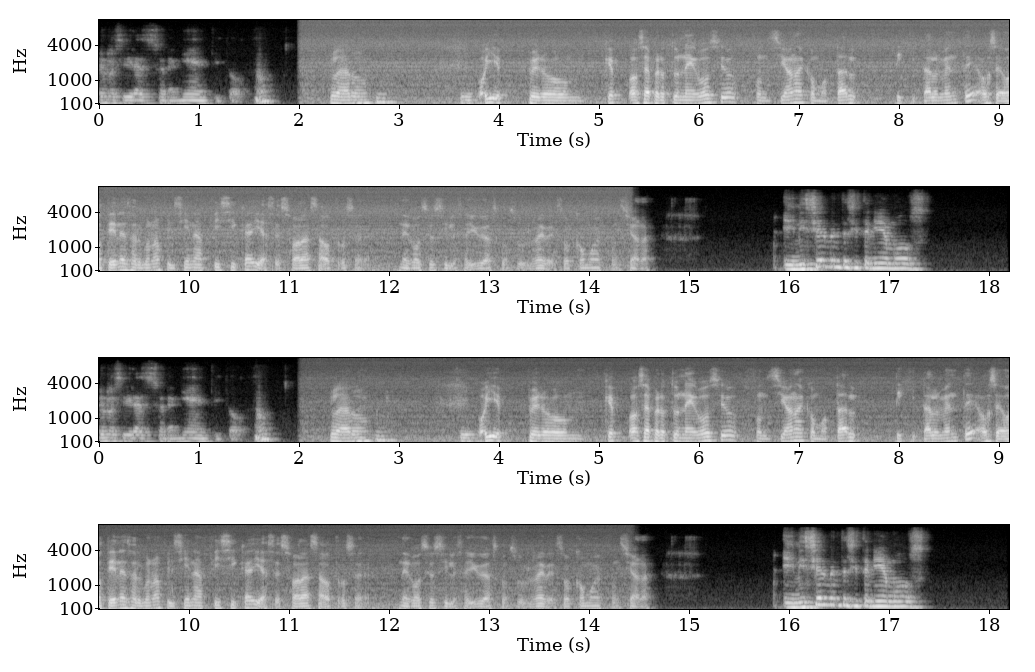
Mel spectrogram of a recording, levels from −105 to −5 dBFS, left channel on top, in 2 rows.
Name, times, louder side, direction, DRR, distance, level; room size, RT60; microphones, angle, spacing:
voice 1, 0.0-1.7 2.5-2.9 3.6-3.8 15.9-17.3, equal, 85° right, 2.4 m, -25 dB
sound 1, 2.0-14.4, left 4 dB, 35° left, 0.8 m, -36 dB
voice 2, 2.3-2.7 3.4-4.0 4.3-7.6 8.0-11.8 12.1-14.6, equal, ahead, 0.4 m, -24 dB
13.0 x 4.6 x 2.5 m
head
